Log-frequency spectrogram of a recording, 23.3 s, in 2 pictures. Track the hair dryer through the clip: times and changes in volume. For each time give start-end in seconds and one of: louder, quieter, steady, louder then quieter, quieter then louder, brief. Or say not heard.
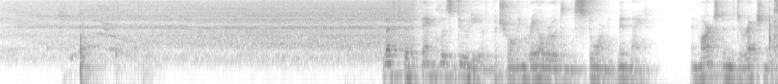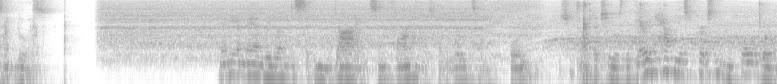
0.0-6.2 louder
13.1-23.2 steady.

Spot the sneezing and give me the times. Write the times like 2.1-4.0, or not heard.
0.7-2.0, 20.8-21.4.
